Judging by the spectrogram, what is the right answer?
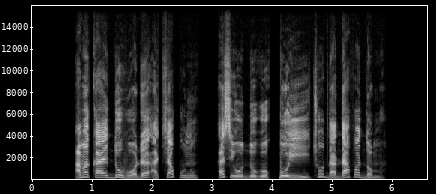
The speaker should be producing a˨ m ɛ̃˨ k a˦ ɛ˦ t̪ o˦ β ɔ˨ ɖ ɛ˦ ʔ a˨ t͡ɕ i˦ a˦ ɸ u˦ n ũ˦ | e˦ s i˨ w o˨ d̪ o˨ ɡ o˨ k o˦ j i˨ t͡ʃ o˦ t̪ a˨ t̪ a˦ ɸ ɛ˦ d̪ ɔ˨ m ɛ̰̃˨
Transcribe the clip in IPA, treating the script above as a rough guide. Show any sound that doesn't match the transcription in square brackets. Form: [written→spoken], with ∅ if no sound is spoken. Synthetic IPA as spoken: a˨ m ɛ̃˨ k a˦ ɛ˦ [t̪→d̪] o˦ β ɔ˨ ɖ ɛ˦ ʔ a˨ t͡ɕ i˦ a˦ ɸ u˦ n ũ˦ | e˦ s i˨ w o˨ d̪ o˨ ɡ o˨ [k→k͡p] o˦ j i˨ t͡ʃ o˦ [t̪→d̪] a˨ [t̪→d̪] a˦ ɸ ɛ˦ d̪ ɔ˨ m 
